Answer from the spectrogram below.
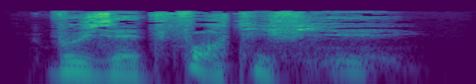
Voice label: fortified, fr, NARRATOR; Fate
